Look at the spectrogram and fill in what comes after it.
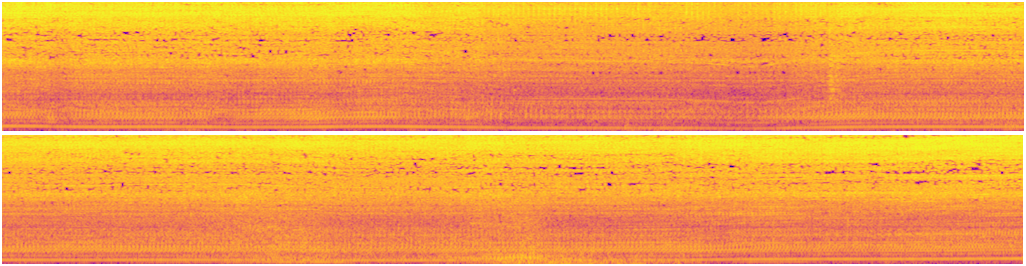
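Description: Chevrolet Spark's petrol engine idling steadily under an open bonnet, dipping slightly in level about a third of the way through.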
